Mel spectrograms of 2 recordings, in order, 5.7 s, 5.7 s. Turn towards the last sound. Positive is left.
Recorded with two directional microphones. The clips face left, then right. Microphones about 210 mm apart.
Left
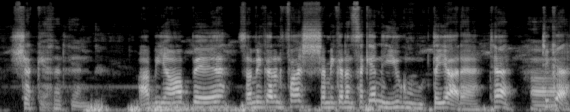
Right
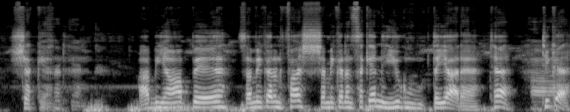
turn(degrees=-20)  # may be behind; listen again after turning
